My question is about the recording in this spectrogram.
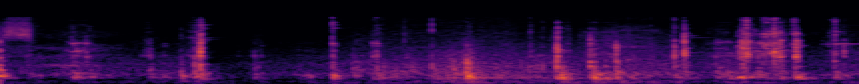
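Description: Scattered sharp metal clicks and clinks, with a quick run of them near the end, as a quick-release pin is slipped into a boom clamp's height adjuster and seated.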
